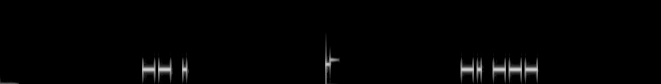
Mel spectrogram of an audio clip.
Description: Morse code, heard as a keyed tone, about 30 wpm, 700 Hz. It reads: ME NO
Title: Two Letter Words - 30wpm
